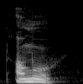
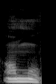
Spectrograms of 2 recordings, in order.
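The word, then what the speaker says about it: Amu: Im Persischen gibt es verschiedene A-Laute und sehr dominant ist dieser O-Laut, den es im Deutschen noch gar nicht gibt. Genau. – Okay, und die Betonung ist hinten, Omu. – Omu, genau, zweite Silbe, ist meist so in persischen Wörtern.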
